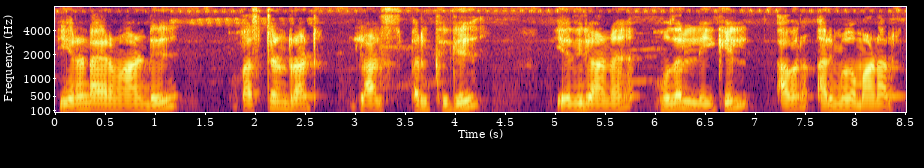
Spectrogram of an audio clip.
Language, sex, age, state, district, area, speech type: Tamil, male, 18-30, Tamil Nadu, Madurai, rural, read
